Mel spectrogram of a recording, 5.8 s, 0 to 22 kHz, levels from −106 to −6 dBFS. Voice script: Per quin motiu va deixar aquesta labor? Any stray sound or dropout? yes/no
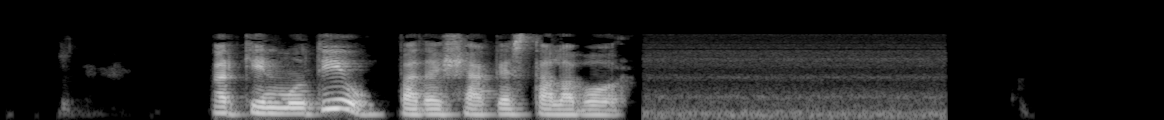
no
